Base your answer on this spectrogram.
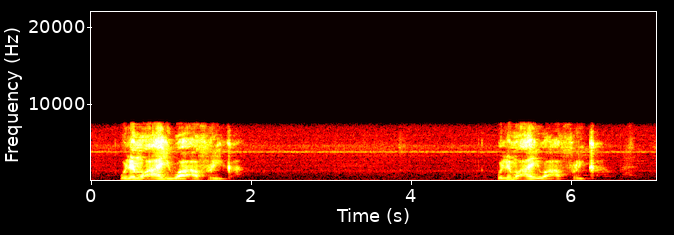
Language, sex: Southern Sotho, male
